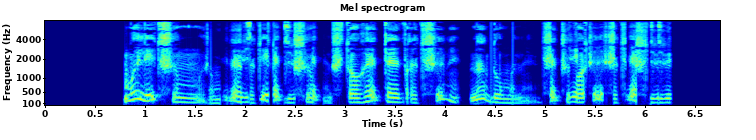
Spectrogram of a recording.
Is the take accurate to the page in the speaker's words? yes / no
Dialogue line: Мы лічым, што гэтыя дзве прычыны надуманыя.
no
